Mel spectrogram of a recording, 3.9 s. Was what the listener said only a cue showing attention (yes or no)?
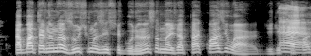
no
